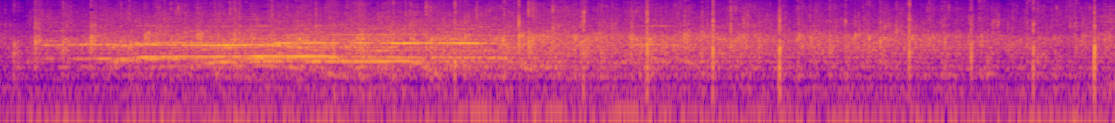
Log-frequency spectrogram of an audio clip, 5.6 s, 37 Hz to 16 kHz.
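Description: Audience applause at the 67th Annual Friendship Festival pageant after the little misses winners are announced, a dense steady clapping that swells, holds, then thins with scattered claps and faint voices under it.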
